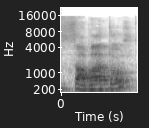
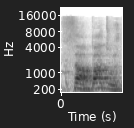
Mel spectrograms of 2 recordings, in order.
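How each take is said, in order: First: "zapatos" with s at the start; Z not pronounced. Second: "zapatos" with th at the start; Castilian Z. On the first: Teacher showing a slip in Castilian, s for Z in "zapatos". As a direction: say "zapatos" as sapatos. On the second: Teacher comparing with Castilian, th in "zapatos". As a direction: lisp the Z of "zapatos" as in Spain. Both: Shown as a demonstration. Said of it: "al no pronunciar la Z".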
